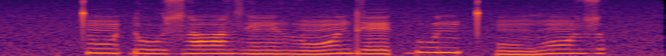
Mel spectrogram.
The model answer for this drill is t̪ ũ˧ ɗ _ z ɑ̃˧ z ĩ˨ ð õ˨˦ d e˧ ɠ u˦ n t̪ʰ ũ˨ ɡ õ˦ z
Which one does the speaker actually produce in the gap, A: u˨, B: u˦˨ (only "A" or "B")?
A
